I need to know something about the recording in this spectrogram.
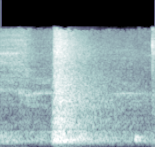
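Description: Firecrackers bang in the background in the old city of Varanasi (Kashi), India: one loud, sharp blast with a fading rumble, followed by a couple of softer, quicker pops against steady outdoor ambience.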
